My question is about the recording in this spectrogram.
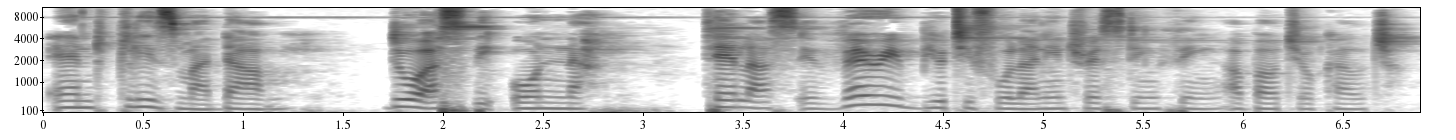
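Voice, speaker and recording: A woman's voice: fairly low pitch, moderate pace, a little mellow. A woman with a Ugandan accent informally hosting a live audience, playfully coaxing people to take part. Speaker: event host.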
